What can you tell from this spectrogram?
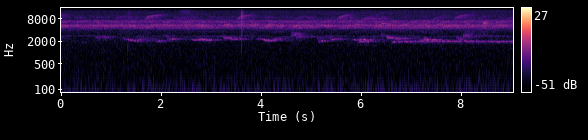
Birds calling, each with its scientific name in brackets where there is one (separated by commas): Ash-throated Gnateater (Conopophaga peruviana), unidentified bird, Black-faced Antthrush (Formicarius analis), Hauxwell's Thrush (Turdus hauxwelli)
